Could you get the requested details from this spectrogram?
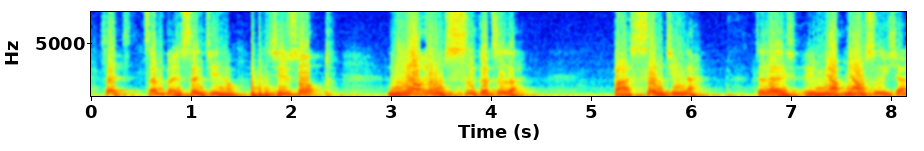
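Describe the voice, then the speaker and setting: A middle-aged male pastor preaching a sermon, telling lively stories and acting out the dialogues. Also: sits high.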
